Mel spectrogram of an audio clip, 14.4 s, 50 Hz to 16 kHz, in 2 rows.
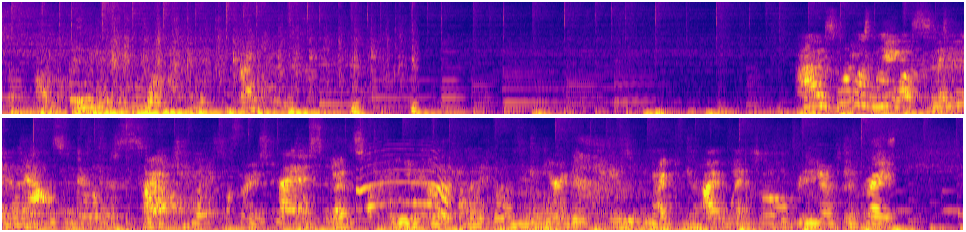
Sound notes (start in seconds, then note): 0.0 ice shaking; 9.6 sqealing in whimsical delight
